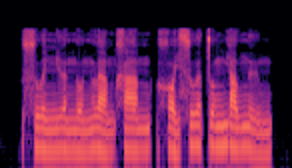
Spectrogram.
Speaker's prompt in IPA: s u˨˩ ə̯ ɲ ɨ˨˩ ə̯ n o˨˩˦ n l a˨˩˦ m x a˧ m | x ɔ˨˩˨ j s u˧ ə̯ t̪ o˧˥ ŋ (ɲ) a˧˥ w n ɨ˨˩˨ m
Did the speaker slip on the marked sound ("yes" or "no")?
yes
